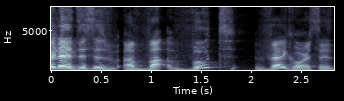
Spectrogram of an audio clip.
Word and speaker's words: Wout Weghorst: This is a Wout Weghorst. That's how I would pronounce it, but here's how it is in Dutch. Wout Weghorst. Wout Wout Weghorst. Wout Weghorst. Weghorst. There's a phlegmy in the GH.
